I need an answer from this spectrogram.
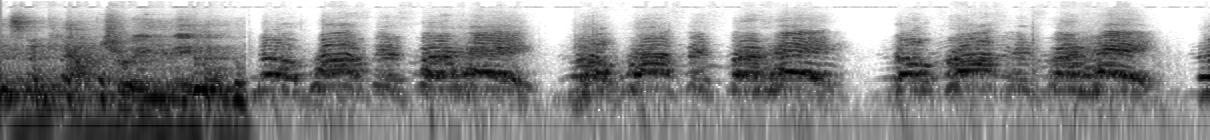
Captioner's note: chant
